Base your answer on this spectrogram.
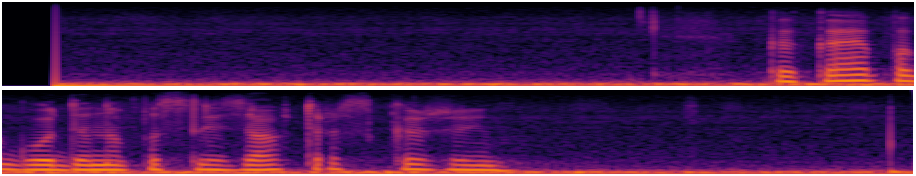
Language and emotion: Russian, neutral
